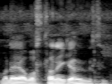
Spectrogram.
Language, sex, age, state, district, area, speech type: Assamese, male, 45-60, Assam, Dibrugarh, rural, spontaneous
